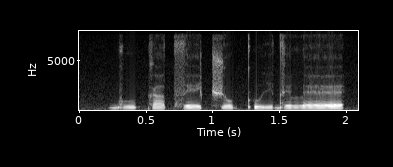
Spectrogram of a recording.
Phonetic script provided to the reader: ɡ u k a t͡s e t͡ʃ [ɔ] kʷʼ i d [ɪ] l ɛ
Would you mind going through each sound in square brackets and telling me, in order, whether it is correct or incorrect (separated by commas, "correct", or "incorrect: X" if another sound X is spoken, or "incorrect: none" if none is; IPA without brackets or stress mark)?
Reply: incorrect: o, correct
